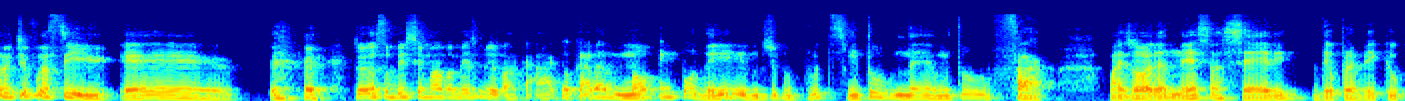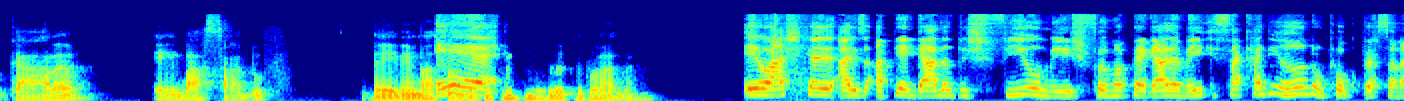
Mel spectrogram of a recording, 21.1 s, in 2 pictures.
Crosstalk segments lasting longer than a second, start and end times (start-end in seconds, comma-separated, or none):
none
